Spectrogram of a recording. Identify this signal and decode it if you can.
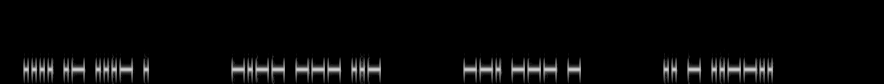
Morse code, heard as a keyed tone, about 30 wpm, 700 Hz. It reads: HAVE YOU GOT IT?
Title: 3x Word-Spacing - Sentences from Top 300 Words - 30wpm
